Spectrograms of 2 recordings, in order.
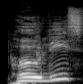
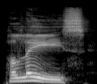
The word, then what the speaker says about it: police: I'm gonna من قصد دارم call زنگ زدن the police تلفظش رو دقت کنید police نیست police استرس روی L police I'm gonna call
